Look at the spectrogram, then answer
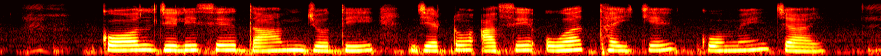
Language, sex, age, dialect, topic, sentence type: Bengali, female, 18-24, Jharkhandi, banking, statement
